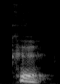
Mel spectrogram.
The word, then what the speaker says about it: que: No vamos a decir que, sino que, se pronuncia bien la E, que.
